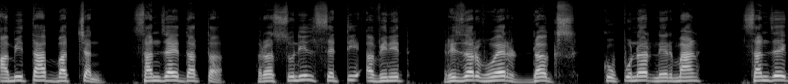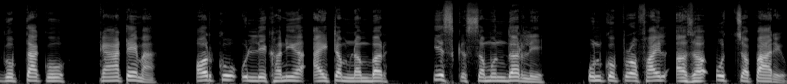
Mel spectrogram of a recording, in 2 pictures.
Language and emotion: Nepali, neutral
